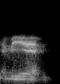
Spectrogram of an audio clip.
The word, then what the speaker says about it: Min: his title is men sometimes they spell it Min n it's really Meen so his name is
